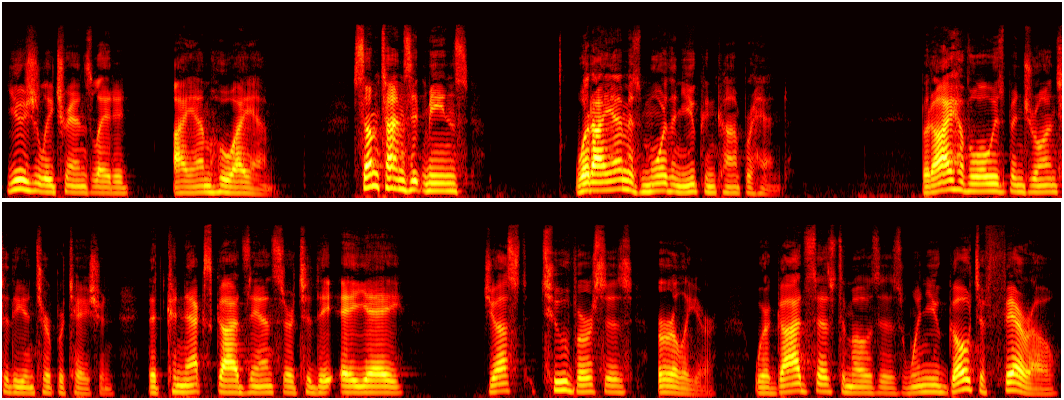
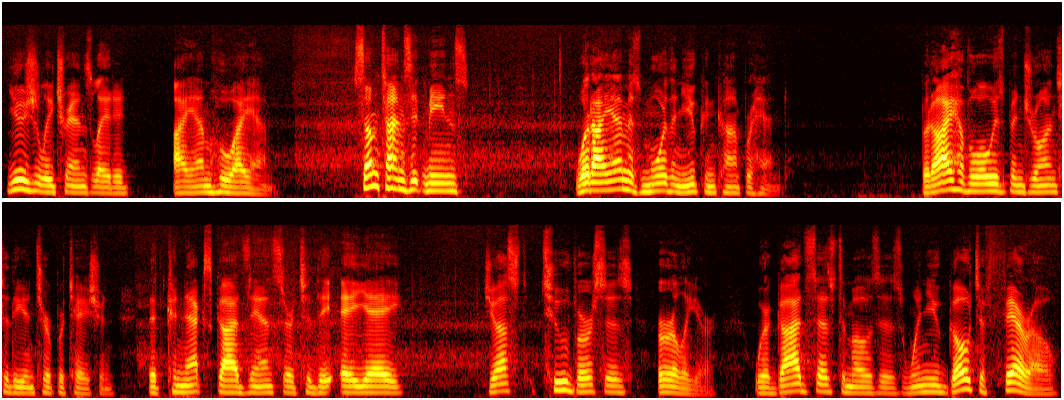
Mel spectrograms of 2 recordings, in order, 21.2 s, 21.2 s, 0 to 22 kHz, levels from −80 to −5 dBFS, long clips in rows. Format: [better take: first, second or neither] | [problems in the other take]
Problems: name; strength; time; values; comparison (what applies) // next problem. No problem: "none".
first | hiss; faint; throughout; 25 dB below the speech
